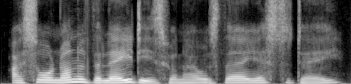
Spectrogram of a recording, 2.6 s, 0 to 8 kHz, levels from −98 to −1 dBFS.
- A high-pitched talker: No, medium, 180 Hz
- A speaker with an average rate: No, fast, 250 wpm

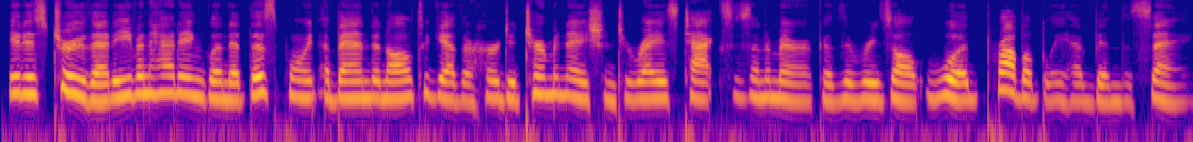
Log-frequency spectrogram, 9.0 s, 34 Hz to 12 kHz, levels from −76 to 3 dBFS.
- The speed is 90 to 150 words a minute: No, average, 180 wpm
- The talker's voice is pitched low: No, high, 210 Hz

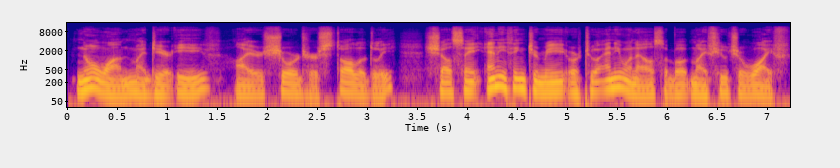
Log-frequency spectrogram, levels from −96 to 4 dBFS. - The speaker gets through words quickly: No, average, 190 wpm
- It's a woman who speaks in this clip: No, male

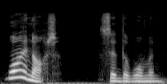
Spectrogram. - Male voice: Yes, male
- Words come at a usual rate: Yes, average, 180 wpm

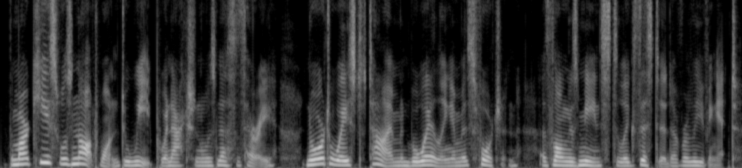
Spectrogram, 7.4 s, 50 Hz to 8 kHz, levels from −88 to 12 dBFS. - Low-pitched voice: No, high, 195 Hz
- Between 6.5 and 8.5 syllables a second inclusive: Yes, 6.6 syllables/s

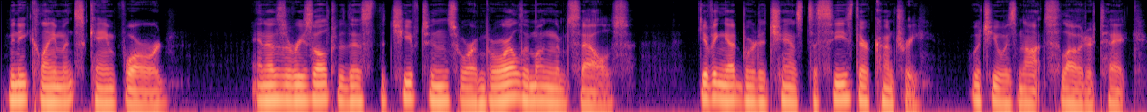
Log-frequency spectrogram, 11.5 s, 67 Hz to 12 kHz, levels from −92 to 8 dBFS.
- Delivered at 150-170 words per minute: Yes, average, 160 wpm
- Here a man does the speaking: Yes, male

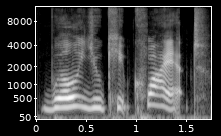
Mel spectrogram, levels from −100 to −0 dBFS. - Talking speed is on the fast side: No, slow, 135 wpm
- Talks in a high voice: Yes, very high, 250 Hz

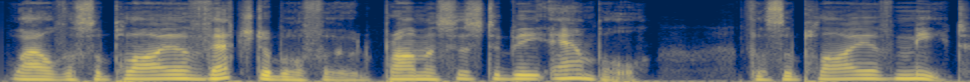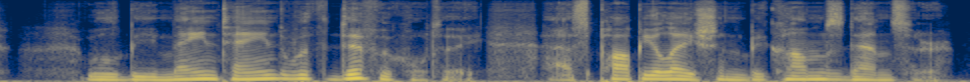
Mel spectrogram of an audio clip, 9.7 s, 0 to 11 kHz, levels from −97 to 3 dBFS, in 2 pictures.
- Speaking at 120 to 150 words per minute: Yes, average, 140 wpm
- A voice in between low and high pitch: No, low, 125 Hz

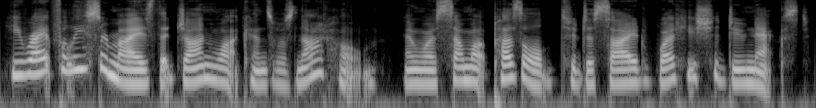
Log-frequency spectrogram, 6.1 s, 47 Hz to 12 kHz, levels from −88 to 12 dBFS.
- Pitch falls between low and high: No, high, 200 Hz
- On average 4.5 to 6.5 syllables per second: Yes, 5.2 syllables/s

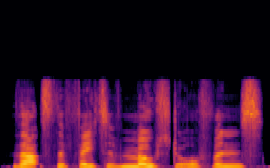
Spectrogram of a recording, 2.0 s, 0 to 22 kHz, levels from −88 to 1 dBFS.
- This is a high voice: Yes, high, 215 Hz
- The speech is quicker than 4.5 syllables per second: No, 3.7 syllables/s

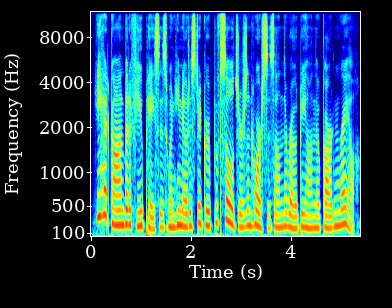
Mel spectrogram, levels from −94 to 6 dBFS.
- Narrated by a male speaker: No, female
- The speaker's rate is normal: No, fast, 255 wpm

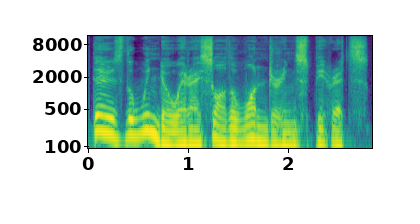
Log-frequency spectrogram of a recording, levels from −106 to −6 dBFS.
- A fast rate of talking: No, average, 190 wpm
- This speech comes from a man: Yes, male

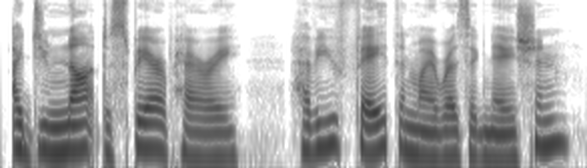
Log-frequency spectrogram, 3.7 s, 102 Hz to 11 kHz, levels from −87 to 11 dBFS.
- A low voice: No, medium, 160 Hz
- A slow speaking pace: No, average, 180 wpm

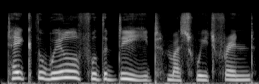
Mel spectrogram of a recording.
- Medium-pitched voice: No, high, 235 Hz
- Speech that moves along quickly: Yes, fast, 210 wpm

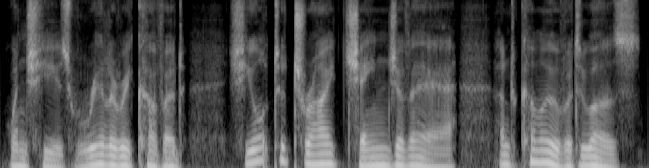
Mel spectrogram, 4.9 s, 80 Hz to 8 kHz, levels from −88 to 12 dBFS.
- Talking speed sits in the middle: No, fast, 210 wpm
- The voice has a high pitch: No, low, 110 Hz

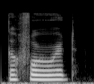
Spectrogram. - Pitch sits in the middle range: No, high, 220 Hz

